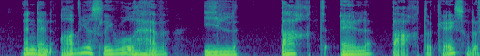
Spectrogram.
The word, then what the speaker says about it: part: So phonetically, je pars, tu pars, il part, elle part.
